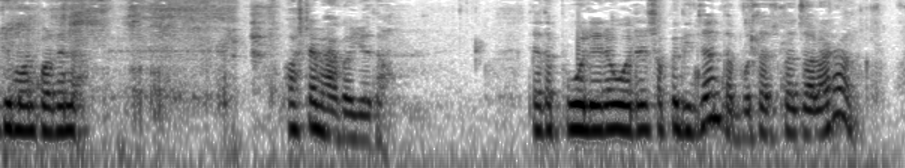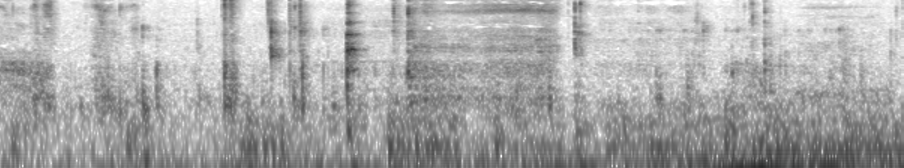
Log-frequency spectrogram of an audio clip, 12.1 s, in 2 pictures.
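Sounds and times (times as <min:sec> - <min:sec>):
chewing food: 0:05.7 - 0:12.0.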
